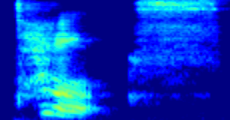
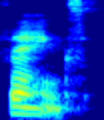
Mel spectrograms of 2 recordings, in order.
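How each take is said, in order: First: The word begins with a plain t sound. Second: The word begins with a th sound. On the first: The speaker calls it wrong. "Be careful you don't say tanks" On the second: The speaker calls it right. "Be careful with the T H"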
